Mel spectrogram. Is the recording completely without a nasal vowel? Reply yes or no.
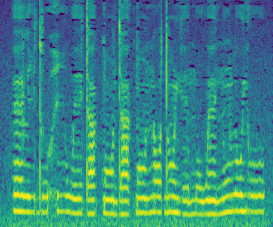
no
